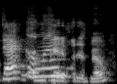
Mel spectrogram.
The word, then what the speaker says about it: Declan: You see, is bro, it Declan? You're too educated for this, bro. You're too educated for this. Is it two syllables or that's supposed to be three? Len. Say it with me. Declan.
